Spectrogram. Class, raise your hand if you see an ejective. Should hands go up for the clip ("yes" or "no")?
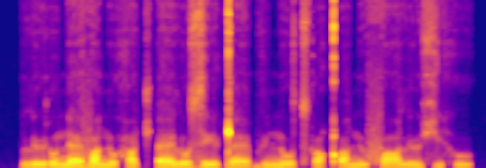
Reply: yes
